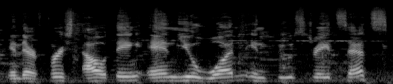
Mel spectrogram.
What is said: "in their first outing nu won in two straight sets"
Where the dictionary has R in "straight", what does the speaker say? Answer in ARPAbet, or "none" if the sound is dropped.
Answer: R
